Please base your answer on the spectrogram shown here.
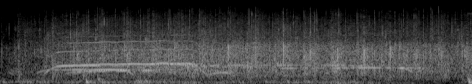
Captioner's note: applause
